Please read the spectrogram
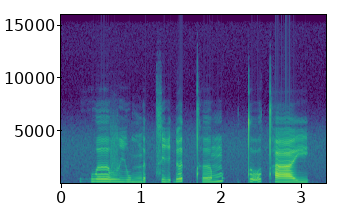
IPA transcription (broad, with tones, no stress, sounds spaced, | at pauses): h w əː˧ v i˨˩ w ŋ ə˨˩ t̚ s ḭ˧˨ ɗ ə˦˥ t̚ t̪ʰ ə˨˦ m | t̪ o̰˧˥ t̪ʰ a˨˩ j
